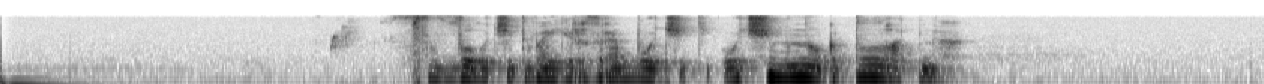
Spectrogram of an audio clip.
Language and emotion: Russian, angry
